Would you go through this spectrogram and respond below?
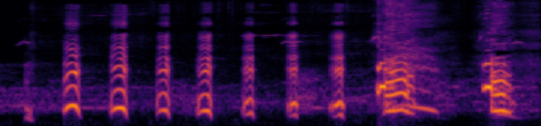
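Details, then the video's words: Registered hounds kept near Kingston, Ontario, Canada (Blueticks, Redbones, Black and tans) voicing together: a quick run of seven short, evenly spaced yips, then two longer, fuller bays. "Awesome hound crew want to be heard! Blueticks, Redbones, Black & tans"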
